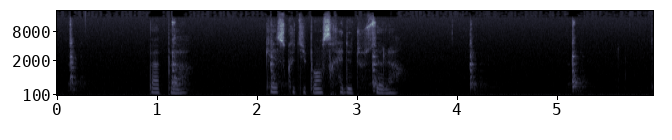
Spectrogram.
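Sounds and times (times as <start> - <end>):
clock ticking: 0.0 - 0.4, 1.0 - 1.4, 2.1 - 3.4, 4.0 - 4.4, 5.1 - 5.4
speech: 0.9 - 1.4, 2.1 - 3.5.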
